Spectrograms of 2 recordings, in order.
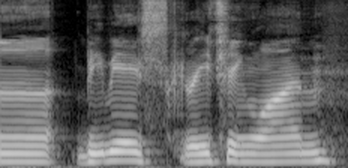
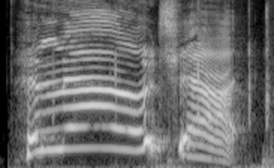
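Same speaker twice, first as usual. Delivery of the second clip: very high squeaky cute hello; cute anime streamer; 3 dB louder, slower than usual. Acted.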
